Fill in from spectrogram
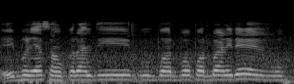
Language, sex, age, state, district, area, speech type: Odia, female, 45-60, Odisha, Kendrapara, urban, spontaneous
